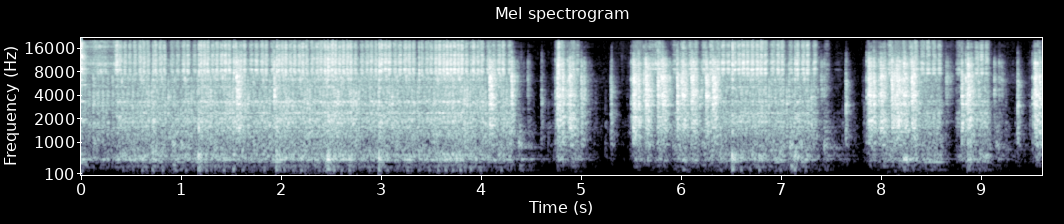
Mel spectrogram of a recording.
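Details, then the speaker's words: 1968 Kohler 6.5kW marine genset (model 6.5A27, under 300 hours, being converted to fresh-water cooling): busy cranking churn with brief catches and stumbles that never runs; starter cuts out as it catches, fuel blowing from exhaust port, gasket shot; cranks but won't start. "uh i'm stumped that really sounds like it wants to start and we're blowing a bunch of uh looks like gas out the exhaust port"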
